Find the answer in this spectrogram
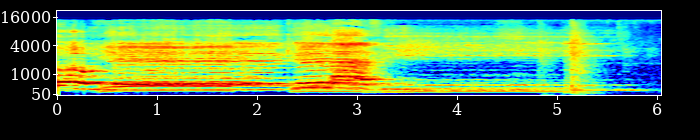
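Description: A church choir sings a hymn in harmony, holding long notes. After about three seconds the singing drops away and a low held note trails off. There is a brief knock near the end.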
